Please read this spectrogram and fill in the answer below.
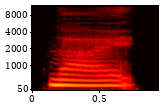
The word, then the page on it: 奶: nǎi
